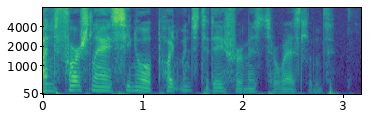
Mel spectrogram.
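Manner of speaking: weary, forced, strained polite friendliness. Voicing a character in a scene, with forced polite friendliness. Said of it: "please kill me level of polite friendliness".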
